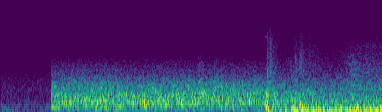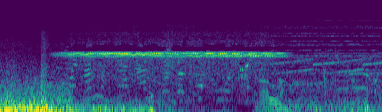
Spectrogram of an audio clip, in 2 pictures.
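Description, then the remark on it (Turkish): A huge explosion at a port in Beirut, Lebanon, erupts with a sudden heavy roar and sustained rumbling, sharp cracks within it, then a high alarm-like tone rings out as the blast fades, with voices faintly in the background. “Önce küçük bir patlama, ardından tüm şehri sarsan bir afet ve mantar bulutu.”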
